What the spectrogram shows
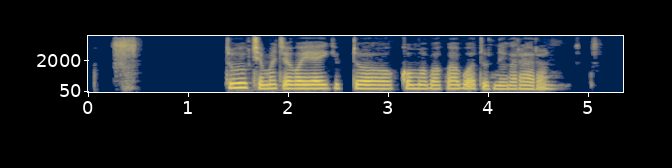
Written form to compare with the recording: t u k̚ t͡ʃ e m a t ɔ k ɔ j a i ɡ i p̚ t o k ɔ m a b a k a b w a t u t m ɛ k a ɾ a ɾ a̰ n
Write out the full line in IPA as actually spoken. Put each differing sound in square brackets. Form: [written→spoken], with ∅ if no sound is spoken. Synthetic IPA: t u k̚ t͡ʃ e m a [t→t͡ʃ] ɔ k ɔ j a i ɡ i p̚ t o k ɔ m a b a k a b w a t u t [m→n] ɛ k a ɾ a ɾ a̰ n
